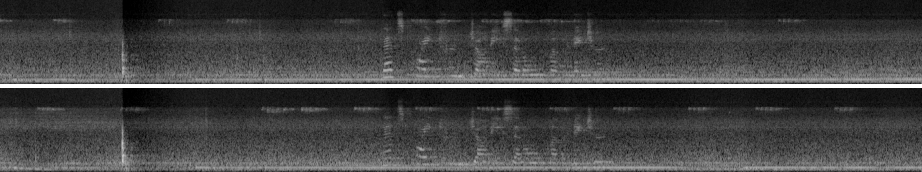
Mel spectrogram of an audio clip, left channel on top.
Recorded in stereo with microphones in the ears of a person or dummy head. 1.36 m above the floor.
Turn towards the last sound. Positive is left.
turn(degrees=15)  # may be behind; listen again after turning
